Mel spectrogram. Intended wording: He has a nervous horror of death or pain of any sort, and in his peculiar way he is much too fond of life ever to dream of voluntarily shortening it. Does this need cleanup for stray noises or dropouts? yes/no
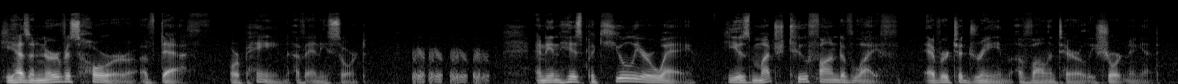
yes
